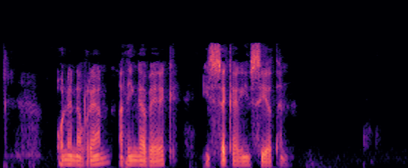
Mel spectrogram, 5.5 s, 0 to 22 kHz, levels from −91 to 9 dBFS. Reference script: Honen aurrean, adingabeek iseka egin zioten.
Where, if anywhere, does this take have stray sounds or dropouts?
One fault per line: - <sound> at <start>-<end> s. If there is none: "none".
none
